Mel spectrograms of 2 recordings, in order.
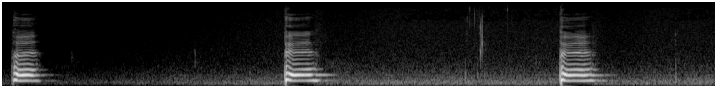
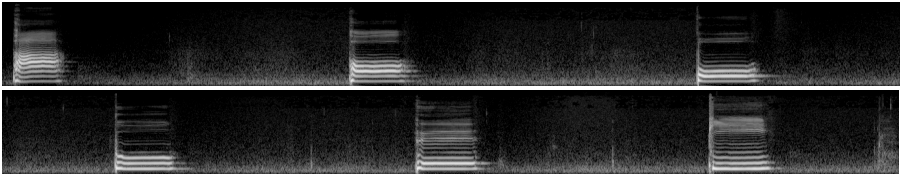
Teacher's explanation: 브 소리는 여러분의 입술, 윗입술과 아랫입술이 닫았다가 떨어지면서 공기가 밖으로 나가는 소리인데요.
